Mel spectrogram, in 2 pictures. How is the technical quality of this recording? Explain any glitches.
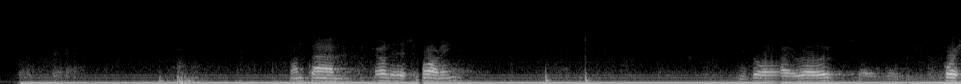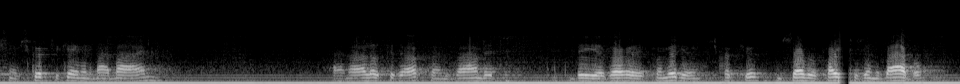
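The recording suffers from network dropouts: three short concealed packet losses and two bursts of packet loss.

Short concealed packet loss occurs at 4.17, 9.02 and 16.82 s. Each time, about 40 ms never reached the decoder, and the receiver extended the preceding sound to cover the hole. It is heard as a brief smear or wobble. On a spectrogram it appears as a smoothed, repeated sliver.

Bursts of packet loss occur at 7.66–7.82 s (140 ms lost) and 18.00–18.12 s (100 ms lost). The receiver continued the last sound while fading it out, so each gap becomes a held buzz or fading hiss. A waveform shows a decaying envelope there, and the audio then resumes further on with that stretch missing.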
